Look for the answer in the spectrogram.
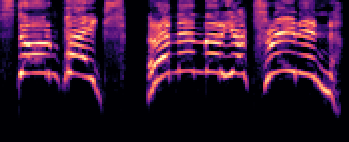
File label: Female Dwarf Play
